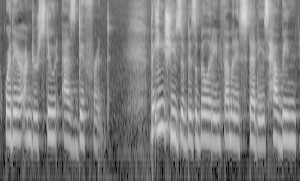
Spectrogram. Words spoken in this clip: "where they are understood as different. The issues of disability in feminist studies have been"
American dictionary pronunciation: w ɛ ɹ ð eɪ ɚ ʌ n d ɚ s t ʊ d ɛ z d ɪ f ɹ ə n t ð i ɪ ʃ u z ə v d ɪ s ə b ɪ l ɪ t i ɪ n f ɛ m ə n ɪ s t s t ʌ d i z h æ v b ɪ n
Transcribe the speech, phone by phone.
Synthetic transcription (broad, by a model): w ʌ ɹ ð eɪ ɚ ʌ n d ɚ s t ʊ d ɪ z d ɪ f ɹ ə n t ð i ɪ ʃ u z ə v d ɪ s ə b ɪ l ɪ t i ɪ n f ɛ m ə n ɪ s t s t ʌ d i z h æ v b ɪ n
